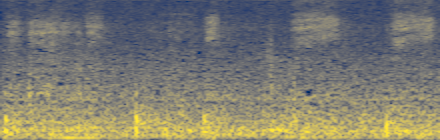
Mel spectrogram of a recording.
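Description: Faint sound of a marker pen writing on a whiteboard: a few short strokes with light ticks.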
